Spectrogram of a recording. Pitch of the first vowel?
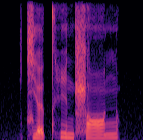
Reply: low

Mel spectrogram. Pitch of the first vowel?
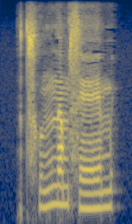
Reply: rising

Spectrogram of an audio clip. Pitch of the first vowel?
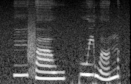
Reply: high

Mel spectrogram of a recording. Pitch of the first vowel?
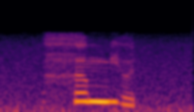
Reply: high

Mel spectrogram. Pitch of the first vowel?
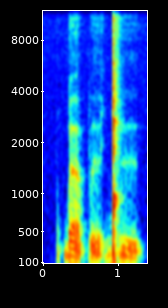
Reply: falling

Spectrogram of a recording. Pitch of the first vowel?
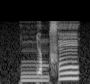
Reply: low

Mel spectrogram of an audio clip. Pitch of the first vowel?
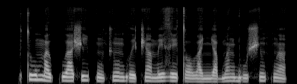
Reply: high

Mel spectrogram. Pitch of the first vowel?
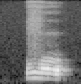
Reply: low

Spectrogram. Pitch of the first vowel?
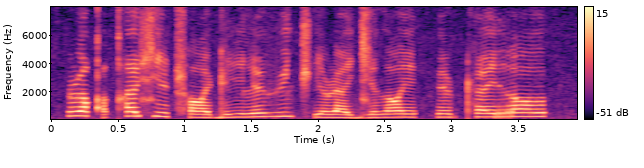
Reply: falling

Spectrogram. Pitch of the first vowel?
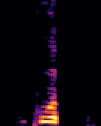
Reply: high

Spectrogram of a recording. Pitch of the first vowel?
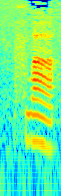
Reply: falling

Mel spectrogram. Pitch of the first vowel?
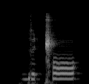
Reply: falling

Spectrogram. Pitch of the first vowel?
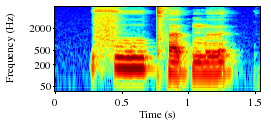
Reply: high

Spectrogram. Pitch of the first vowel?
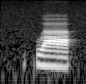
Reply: low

